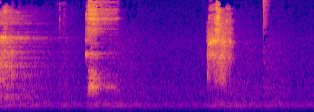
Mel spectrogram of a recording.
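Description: Necrophonic ghost-box app playing through a phone speaker: short bursts of scratchy noise with echoing tails, about two seconds apart, and a brief click near the end, over a low steady hum.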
